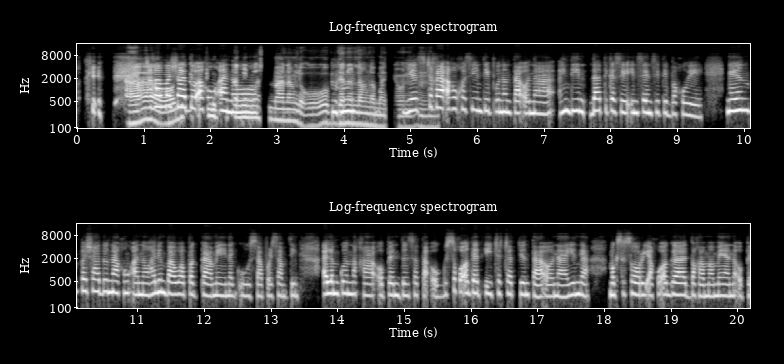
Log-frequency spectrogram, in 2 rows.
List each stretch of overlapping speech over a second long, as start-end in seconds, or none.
1.0-2.7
